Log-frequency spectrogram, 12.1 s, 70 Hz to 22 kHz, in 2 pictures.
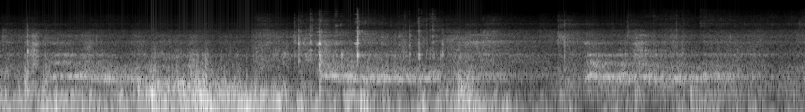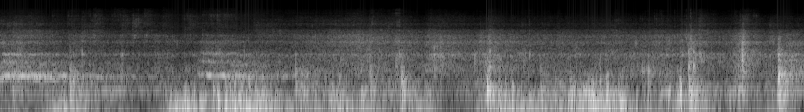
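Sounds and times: footsteps on gritty concrete: 4.1 - 11.5.

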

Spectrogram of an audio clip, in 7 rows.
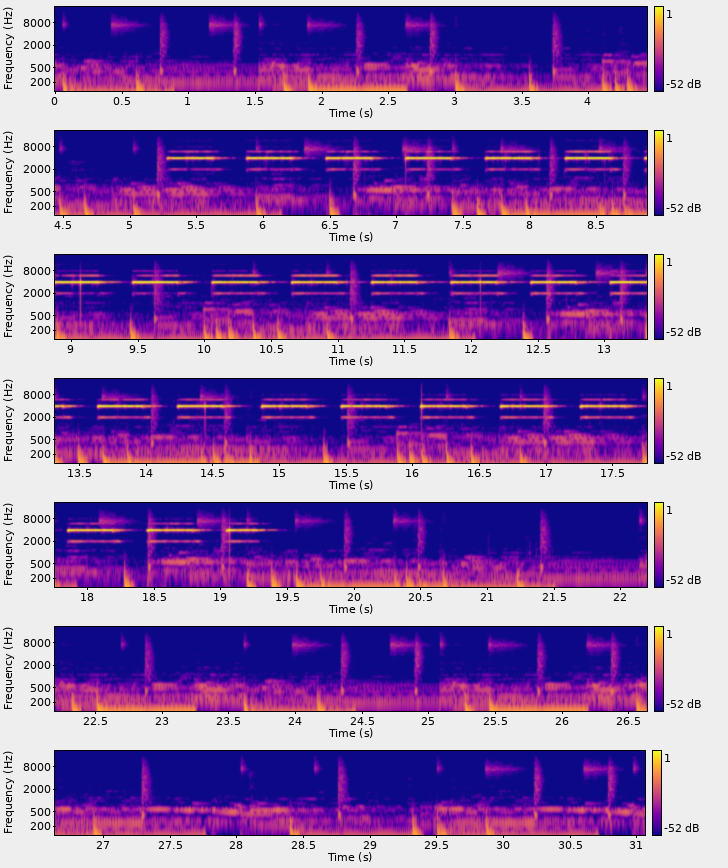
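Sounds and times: background music: 0.0 - 31.0
fast high electronic beeps: 5.3 - 19.5.

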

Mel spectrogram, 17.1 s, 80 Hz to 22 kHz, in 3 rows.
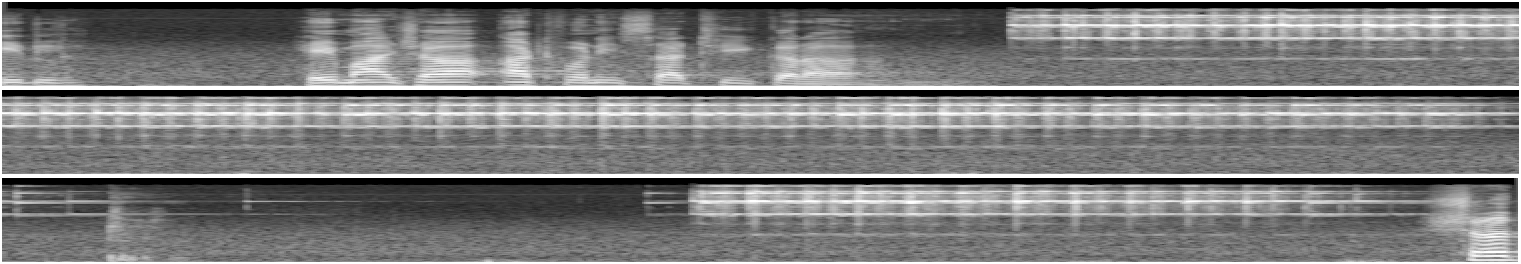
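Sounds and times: altar bells jingling: 3.8 - 12.6, 13.8 - 16.8.

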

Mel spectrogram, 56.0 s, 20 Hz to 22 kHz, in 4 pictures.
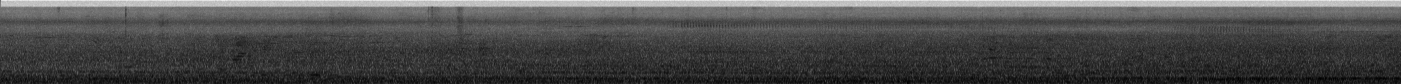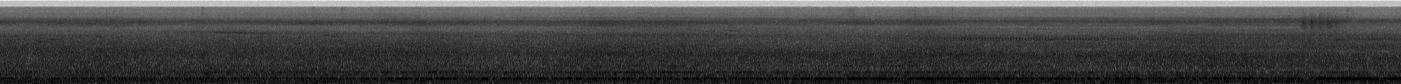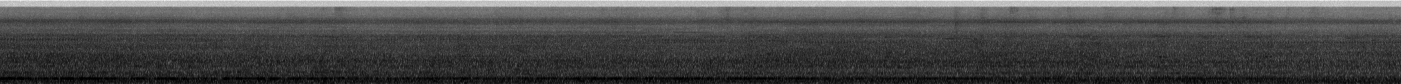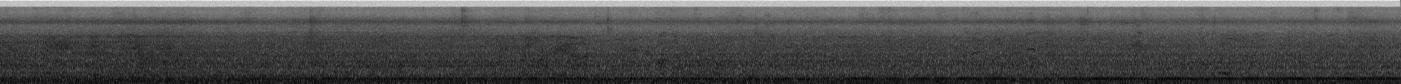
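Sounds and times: ferry diesel engines droning: 0.0 - 56.0.

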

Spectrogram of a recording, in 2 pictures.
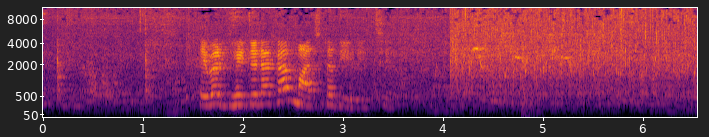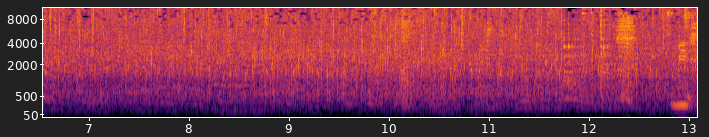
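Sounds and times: gravy boiling with bubbles bursting: 4.0 - 12.8.

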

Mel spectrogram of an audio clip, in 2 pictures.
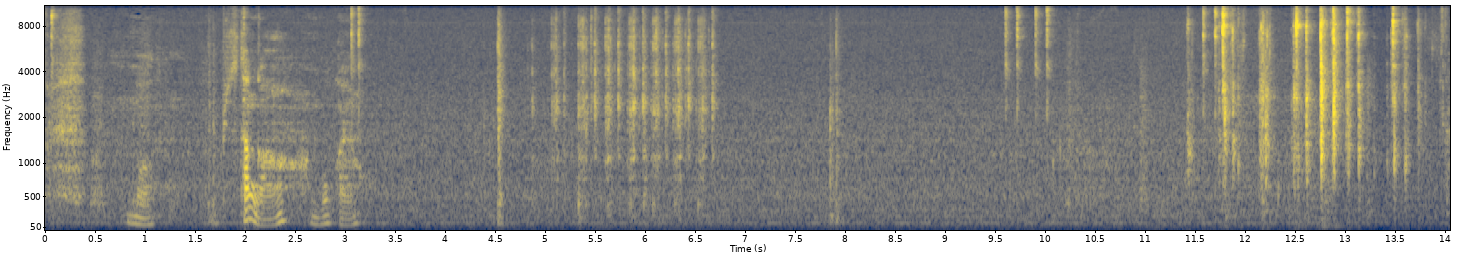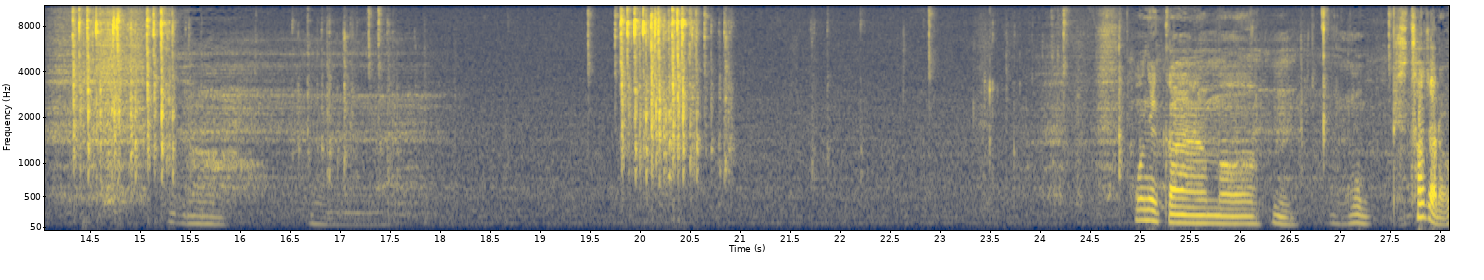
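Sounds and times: keyboard typing clicks: 9.6 - 10.1, 11.4 - 15.4, 16.6 - 17.6, 19.4 - 21.0.

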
